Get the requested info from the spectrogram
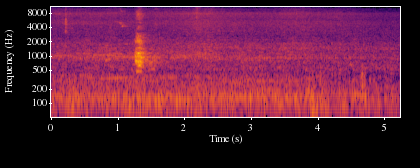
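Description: A steady low hum, with one short, sharp, loud sound about a second in.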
